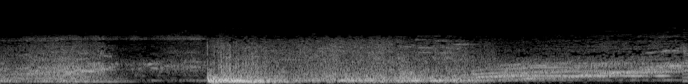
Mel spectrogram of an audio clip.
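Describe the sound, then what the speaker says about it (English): A car swerving into a rock face in a radio drama, an engine roar cut off by a sudden heavy crash, then a long rumbling aftermath of debris and strained tones. "Cannon's car had swerved into the rock face"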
